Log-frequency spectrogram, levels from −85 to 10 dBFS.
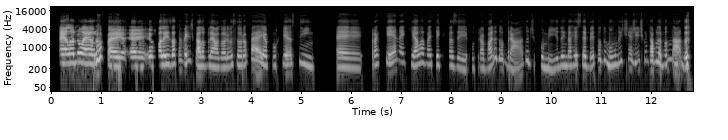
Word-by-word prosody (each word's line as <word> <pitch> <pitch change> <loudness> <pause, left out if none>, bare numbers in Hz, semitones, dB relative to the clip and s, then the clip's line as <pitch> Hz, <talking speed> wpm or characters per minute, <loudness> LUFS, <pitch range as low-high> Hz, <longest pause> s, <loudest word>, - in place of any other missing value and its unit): Ela 295 +1 +9
não 330 0 +6
é 295 -1 +9
europeia, 245 - +5
eh, 240 0 +3
eu - - 0
falei 265 +1 +5
exatamente 285 - -2
com - - 0
ela, 245 - +3
falei: 245 -1 -2
"Ah, 230 - +2
agora 225 0 -4
eu 250 - -6
sou 265 -1 -5
europeia." 260 +1 0
Porque, 255 -1 -14
assim, 245 - -6 0.4
eh, 220 -2 -3 0.2
pra 265 +3 -5
que, 310 +4 -3
né, 340 -4 -9
que 280 - -12
ela 270 +5 -1
vai 280 -2 -8
ter 270 -1 -7
que 265 - -38
fazer 230 -6 -9
o 215 - -20
trabalho 215 - -5
dobrado 400 -2 -8
de 290 -2 -20
comida 215 0 -8
e - - -4
ainda 255 0 -5
receber 260 -2 -6
todo 390 -3 -11
mundo, 270 +4 -6
e 360 - -9
tinha 210 -11 -13
gente 325 +4 -11
que - - -41
não 370 - -18
estava 340 - -2
levando 310 +5 -4
nada. - - +1
260 Hz, 215 wpm, -22 LUFS, 230-295 Hz, 0.4 s, Ela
